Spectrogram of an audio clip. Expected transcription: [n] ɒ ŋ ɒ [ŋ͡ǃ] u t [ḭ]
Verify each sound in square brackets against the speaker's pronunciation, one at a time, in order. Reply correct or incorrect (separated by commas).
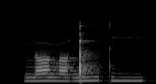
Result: correct, correct, incorrect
